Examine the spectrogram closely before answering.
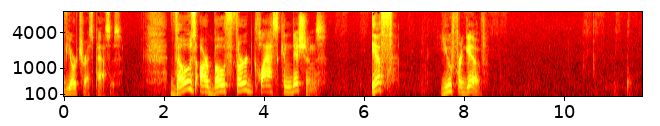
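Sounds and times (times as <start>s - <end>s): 
speech: 0.0s - 5.3s, 6.2s - 6.7s, 7.6s - 8.5s
handwriting pen strokes: 5.4s - 6.4s, 8.4s - 8.9s, 10.4s - 11.5s.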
